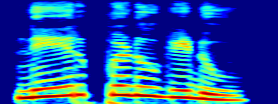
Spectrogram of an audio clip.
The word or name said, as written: ನೇರ್ಪಡುಗಿಡು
